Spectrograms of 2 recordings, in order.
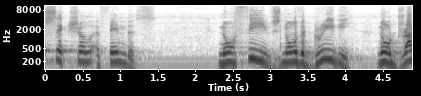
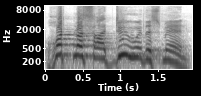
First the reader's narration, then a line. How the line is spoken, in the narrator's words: they shout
